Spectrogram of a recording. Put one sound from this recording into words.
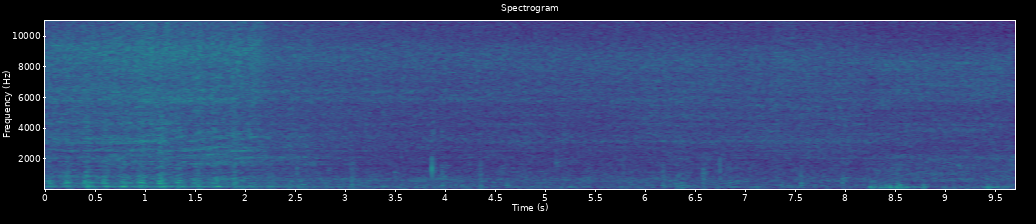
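Carriage wheels rumble and clack over rail joints.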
